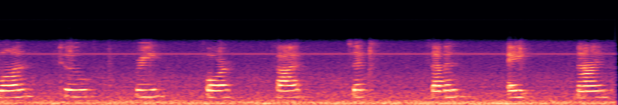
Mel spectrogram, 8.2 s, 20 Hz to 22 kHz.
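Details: 7-year 10-month-old girl referred by her teacher for articulation concerns, counting aloud during sentence-level testing on the Goldman Fristoe Test of Articulation 2; articulation disorder (speech sound disorder).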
